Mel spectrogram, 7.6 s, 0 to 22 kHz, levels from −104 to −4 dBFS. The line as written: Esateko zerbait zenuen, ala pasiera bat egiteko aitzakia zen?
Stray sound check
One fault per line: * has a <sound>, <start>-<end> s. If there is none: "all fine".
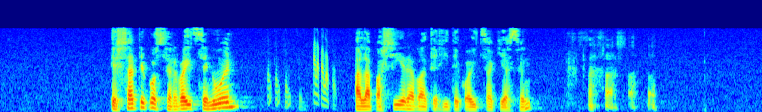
* has a chirp, 2.7-3.4 s
* has a laugh, 5.7-6.6 s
